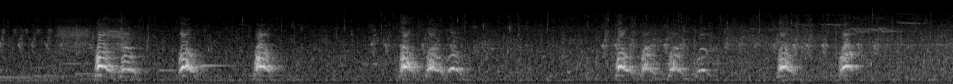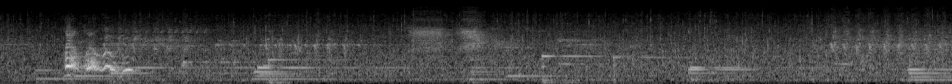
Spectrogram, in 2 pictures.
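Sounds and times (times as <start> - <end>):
dog barking: 1.0 - 2.9, 4.0 - 4.7, 6.2 - 7.2, 7.8 - 8.6, 10.2 - 11.0.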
